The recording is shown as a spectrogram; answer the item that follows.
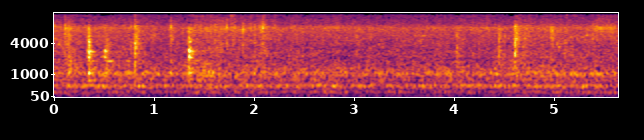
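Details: Honey bee swarm clustered in a tree, being collected into a bag; a steady, even droning hum holds throughout, with a few faint clicks on top.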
